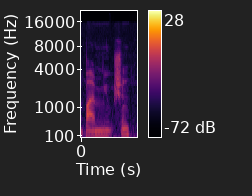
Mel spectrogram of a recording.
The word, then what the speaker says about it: Bayern München: I'm playing as Bayern Munich, or Bayern München, as they're actually pronounced.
